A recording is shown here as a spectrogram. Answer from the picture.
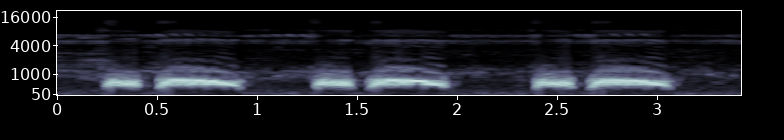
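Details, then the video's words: Spotted dove used as a lure for trapping, giving a low cooing call: a short note followed at once by a longer, level, drawn-out coo, the pair repeated three times about a second apart. "The Sound Of Spotted Dove is good"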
